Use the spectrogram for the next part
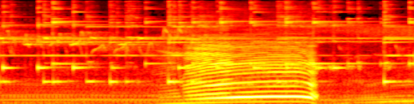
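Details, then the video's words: Tame cows herded in the morning toward the pen along village roads, calling companions to gather: one long loud moo lasting about a second and a half, rising then falling away, over steady clinking cowbells. "Suara sapi lembu berkeliaran di ladang rumput hijau memanggil kawan untuk berkumpul - Bunyi sapi"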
